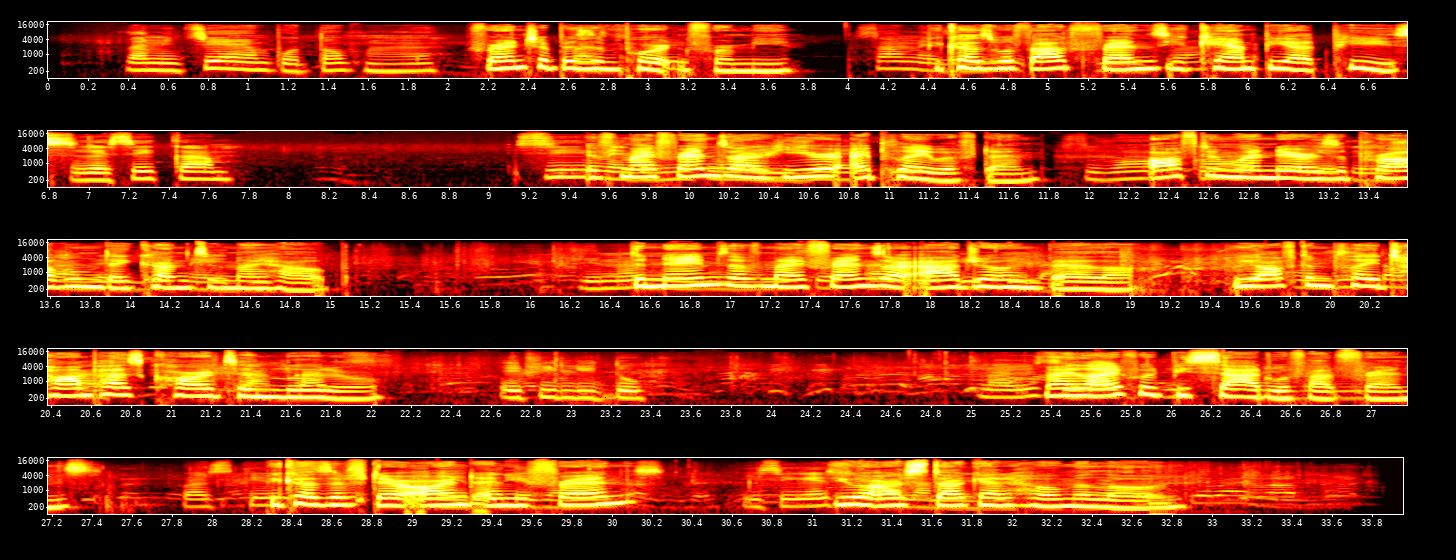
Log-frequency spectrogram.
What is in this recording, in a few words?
Overvoice EN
